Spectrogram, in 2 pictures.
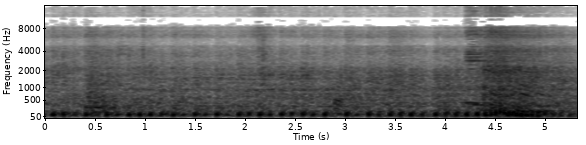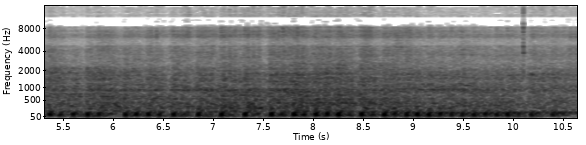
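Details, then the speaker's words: Honda Beat carburetor scooter after replacing rocker arms and pin: steady low idle putter about three beats a second, one brief swell, no knock or tick; head now quiet; normal idle. "Yang udah selalu support sekarang suara motor ini adem banget kagak percaya ini sekarang bisa adem lagi nih motor suaranya"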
